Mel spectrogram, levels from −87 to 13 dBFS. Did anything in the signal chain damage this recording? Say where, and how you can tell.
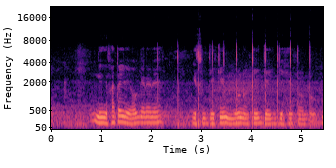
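No, nothing damaged it.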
